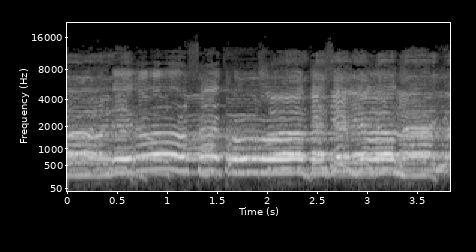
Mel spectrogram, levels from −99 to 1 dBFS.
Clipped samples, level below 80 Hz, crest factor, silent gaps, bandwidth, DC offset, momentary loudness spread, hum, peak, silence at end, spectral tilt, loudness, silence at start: under 0.1%; -80 dBFS; 14 dB; none; 12.5 kHz; under 0.1%; 5 LU; none; -6 dBFS; 0 s; -1 dB/octave; -20 LUFS; 0 s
